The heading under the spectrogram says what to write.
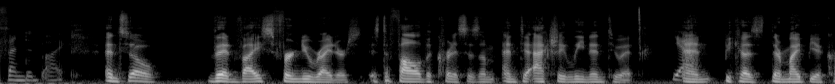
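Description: Nothing in the speech recording points to a technical problem: the signal stays continuous and steady, with no disturbance to its level or timing anywhere.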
